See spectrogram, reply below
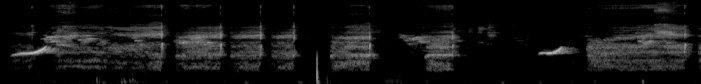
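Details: Lovebirds kept for breeding on a farm, chattering in dense, harsh, buzzy bursts separated by short gaps, with two brief rising whistled notes and a single sharp click near the middle.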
